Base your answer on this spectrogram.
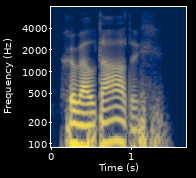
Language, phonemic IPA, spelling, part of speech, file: Dutch, /ɣəʋɛlˈdaːdəx/, gewelddadig, adjective / adverb, Nl-gewelddadig.ogg
- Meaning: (adjective) violent; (adverb) violently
